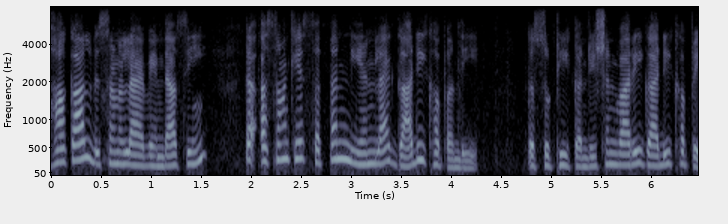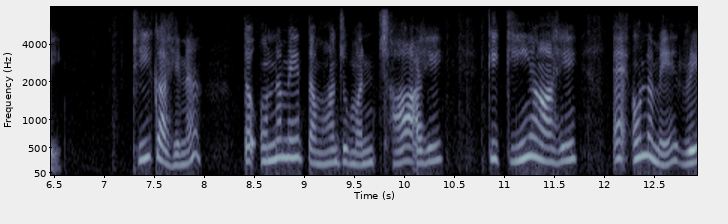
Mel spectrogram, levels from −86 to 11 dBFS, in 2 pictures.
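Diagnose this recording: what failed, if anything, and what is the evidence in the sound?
AMR bit errors on the network link flipped weakly protected frame bits at 1.00–1.08 s and 10.08–10.21 s, turning the speech briefly hoarse, scratchy and gargly.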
